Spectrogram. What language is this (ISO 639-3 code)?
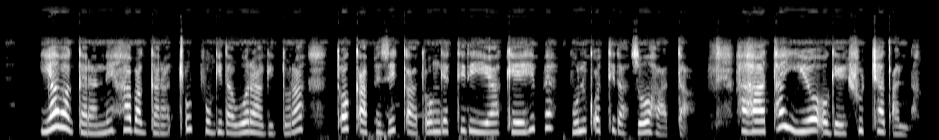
wal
